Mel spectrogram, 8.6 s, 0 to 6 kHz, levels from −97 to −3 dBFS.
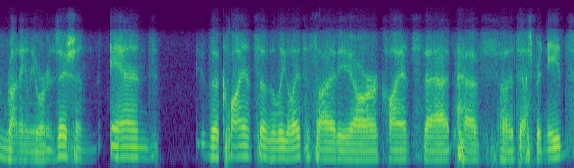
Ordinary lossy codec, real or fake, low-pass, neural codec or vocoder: AAC, 32 kbps; real; 5.4 kHz; none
